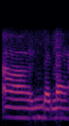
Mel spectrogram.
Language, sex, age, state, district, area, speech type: Malayalam, female, 60+, Kerala, Wayanad, rural, conversation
